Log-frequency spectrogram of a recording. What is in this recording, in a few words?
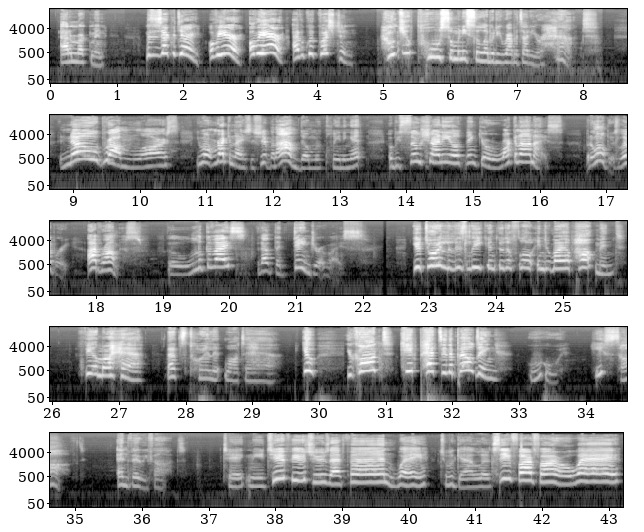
youth commercials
